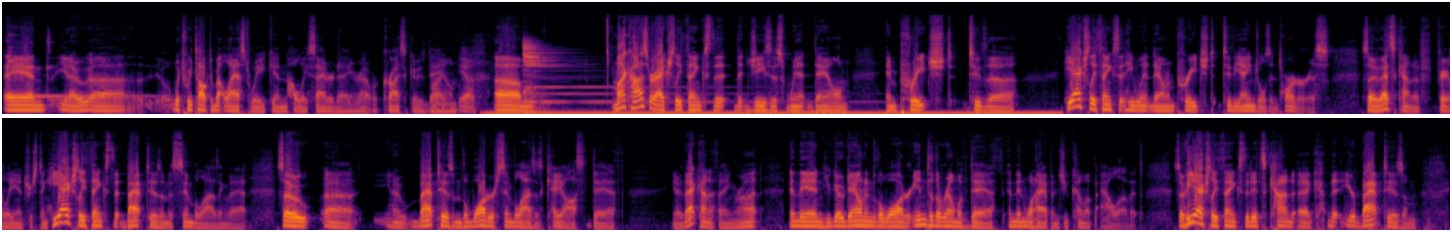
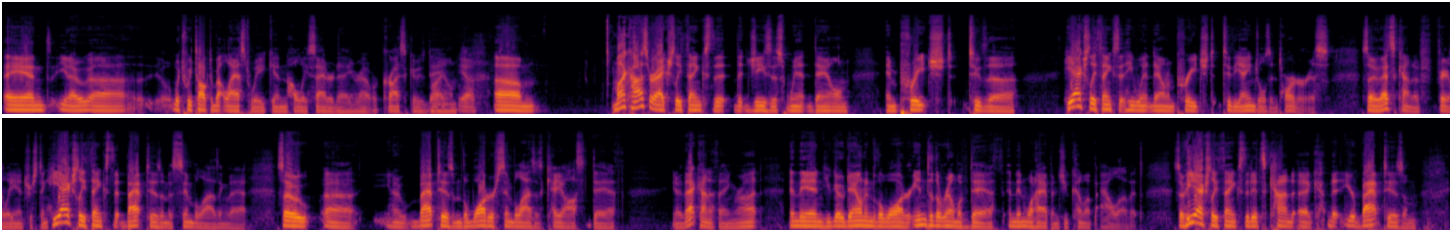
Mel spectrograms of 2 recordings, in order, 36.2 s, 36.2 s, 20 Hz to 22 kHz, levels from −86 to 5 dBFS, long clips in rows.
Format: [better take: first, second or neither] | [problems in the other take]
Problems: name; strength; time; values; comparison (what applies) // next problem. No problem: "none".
second | doorbell; noticeable; until 1.5 s; peak 6 dB below the speech // clattering dishes; loud; from 6 to 13 s; peak 1 dB above the speech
